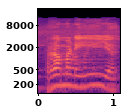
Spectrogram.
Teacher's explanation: ਇੱਥੇ ਜਈਆ ਸਿਰਫ ਐੜੇ ਦੇ ਰੂਪ ਵਿੱਚ ਹੀ ਬੋਲਿਆ ਜਾਵੇਗਾ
